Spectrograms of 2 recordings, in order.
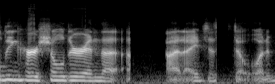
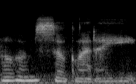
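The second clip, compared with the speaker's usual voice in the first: very quiet, low, muttered under-the-breath aside; 4 semitones lower, 14 dB quieter than usual. During a host's feast speech in a role-play game, a player's character mutters under her breath. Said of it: "Callie under her breath".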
